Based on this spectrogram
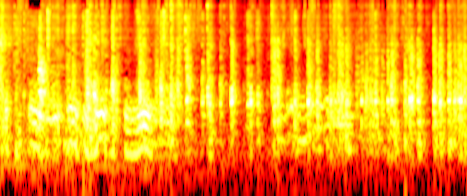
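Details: Several hens pecking at wheat give short, soft clucks and low murmuring trills, overlapping at a quick, uneven pace of roughly two notes a second.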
